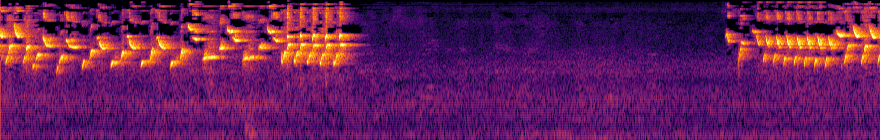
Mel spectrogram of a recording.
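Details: Málaga-style song of a European goldfinch in Morocco: a dense, fast burst of high, tinkling chirps and buzzy trills for about three seconds, a quiet gap, then the twittering starts again.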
